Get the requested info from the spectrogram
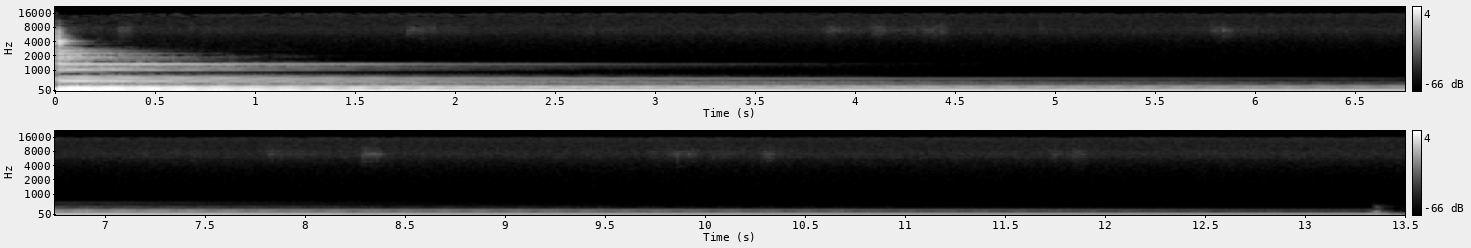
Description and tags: TUNE electric bass
note, pcm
